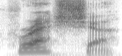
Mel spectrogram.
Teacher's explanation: We have two s's there, but in this word, they're making a /ʃ/ sound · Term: sh sound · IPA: /ˈprɛʃə/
